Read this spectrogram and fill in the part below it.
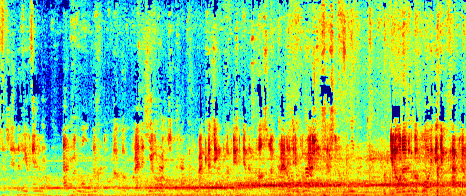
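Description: A train's motor hums with a steady whine that slowly rises.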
